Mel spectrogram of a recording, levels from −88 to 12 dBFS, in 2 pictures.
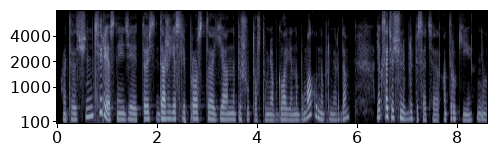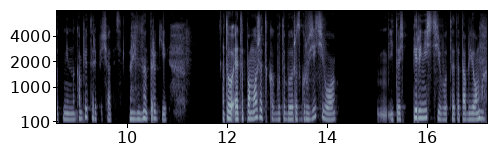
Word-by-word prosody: А 150 - -5
это 160 +2 -5
очень 225 +9 +1
интересная 160 - +4
идея. 150 -1 -1
То 170 +3 0
есть 170 -2 0
даже 170 +2 +6
если 170 -1 +2
просто 170 -1 +1
я 155 +1 0
напишу 155 0 -4
то, 145 -1 -7
что 145 - -10
у - - -3
меня 145 0 -3
в 145 - -15
голове 150 -1 -2
на 145 0 -4
бумагу, 205 - 0
например, 155 -3 -6
да 170 +6 -5 0.6
Я, 210 - +1
кстати, 235 -1 +5
очень 200 -2 +3
люблю 170 +2 -4
писать, 150 -3 -4
а, 140 -1 -6
от 160 +1 -8
руки, 155 -4 -5
н 155 -1 -6
вот 150 - -10
не 160 -1 -4
на 155 0 -6
компьютере 185 0 -5
печатать, 150 -2 -9 0.2
а - - 0
именно 165 +3 0
от 175 - -10
руки. 165 -4 -3 1.1
А - - -1
то 180 - +7
это 165 -1 +6
поможет 195 +3 +3
как 160 -1 -9
будто 165 +1 -6
бы 160 0 +1
разгрузить 170 +7 -1
его? 160 -2 0 0.8
М, - - -11
и 150 - -8
то 160 - -5
есть 160 0 -2
перенести 195 -3 +4
вот 155 0 -8
этот 155 0 -4
объём 160 +2 +2
160 Hz, 200 wpm, -32 LUFS, 155-175 Hz, 1.1 s, то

